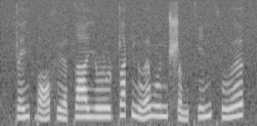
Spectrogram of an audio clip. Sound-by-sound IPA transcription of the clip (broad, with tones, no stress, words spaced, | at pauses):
ʈe˧˥jɓɔ˨˩˦xɨ˨˩ə̯ t̪aː˧j ɹu˧ ʈa˦˥k̚nu˨˩˦ə̯wu˧n ʂə˨˩˨mt̪ʰi˧˥mt̪ʰu˧˥ə̯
